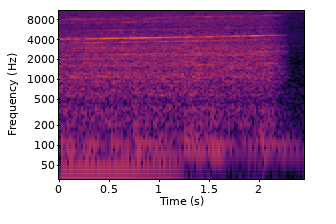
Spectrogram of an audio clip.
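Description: Airliner jet engines roaring during the takeoff roll, a dense steady whine and rumble heard loud and close, fading slightly at the very end.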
